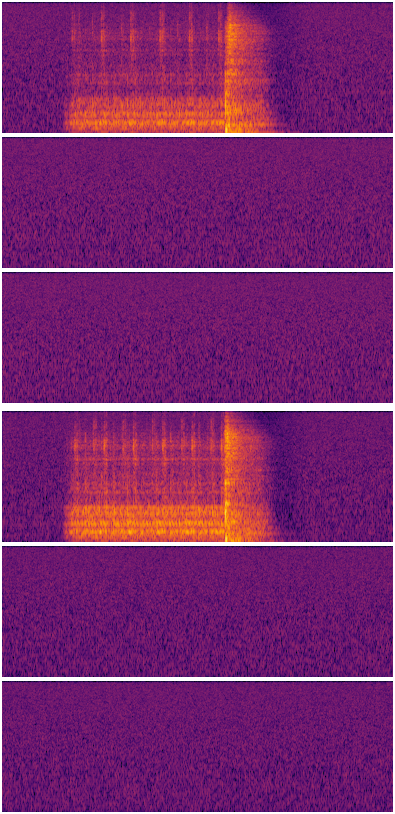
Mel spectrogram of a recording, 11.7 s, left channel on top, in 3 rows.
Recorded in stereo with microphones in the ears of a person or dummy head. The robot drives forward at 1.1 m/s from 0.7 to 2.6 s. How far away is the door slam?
About 5 m.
